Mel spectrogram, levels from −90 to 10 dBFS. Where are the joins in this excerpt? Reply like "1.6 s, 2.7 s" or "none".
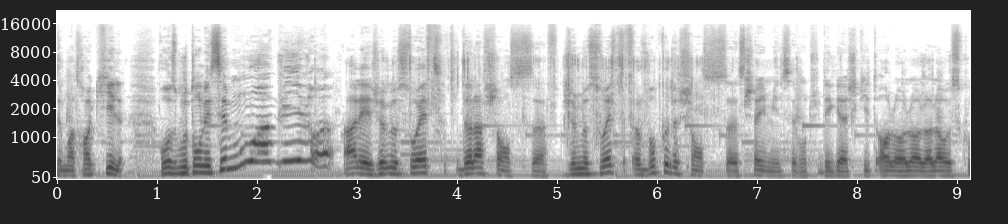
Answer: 2.8 s, 5.0 s, 6.9 s

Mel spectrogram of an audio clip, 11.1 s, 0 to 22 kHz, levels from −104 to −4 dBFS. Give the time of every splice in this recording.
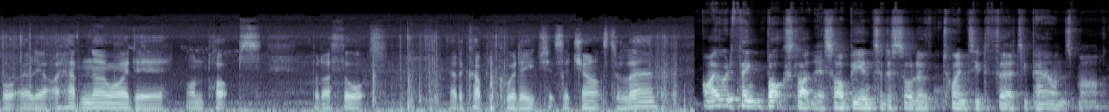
6.9 s

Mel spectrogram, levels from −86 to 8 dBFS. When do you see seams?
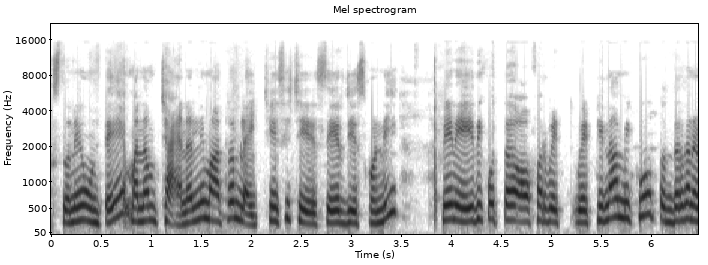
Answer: none

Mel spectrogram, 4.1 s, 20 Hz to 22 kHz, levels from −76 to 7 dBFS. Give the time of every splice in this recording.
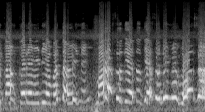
1.7 s

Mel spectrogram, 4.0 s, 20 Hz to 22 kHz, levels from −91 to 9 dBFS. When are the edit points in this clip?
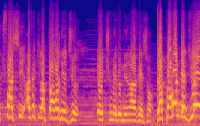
3.1 s

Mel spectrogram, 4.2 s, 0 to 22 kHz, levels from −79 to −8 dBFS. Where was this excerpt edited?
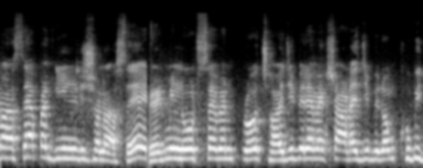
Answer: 1.5 s

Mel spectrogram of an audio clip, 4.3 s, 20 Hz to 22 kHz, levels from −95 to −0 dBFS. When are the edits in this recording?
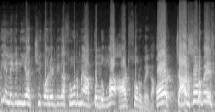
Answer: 3.0 s

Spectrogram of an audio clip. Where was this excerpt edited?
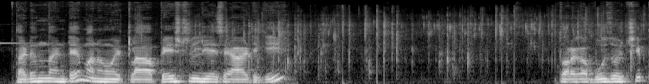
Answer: none

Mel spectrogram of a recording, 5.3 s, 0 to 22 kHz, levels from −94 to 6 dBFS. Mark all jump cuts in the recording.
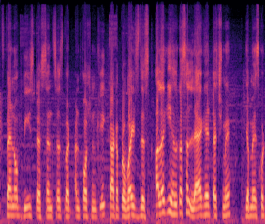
3.0 s

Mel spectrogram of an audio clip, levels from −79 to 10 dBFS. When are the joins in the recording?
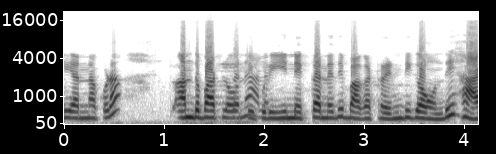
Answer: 1.9 s

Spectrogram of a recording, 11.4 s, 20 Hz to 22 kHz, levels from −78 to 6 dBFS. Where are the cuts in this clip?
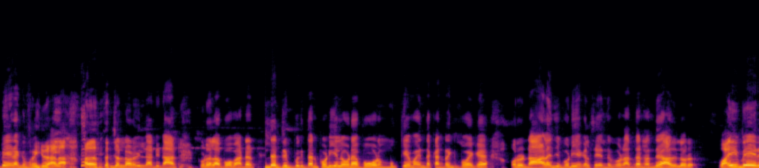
3.9 s

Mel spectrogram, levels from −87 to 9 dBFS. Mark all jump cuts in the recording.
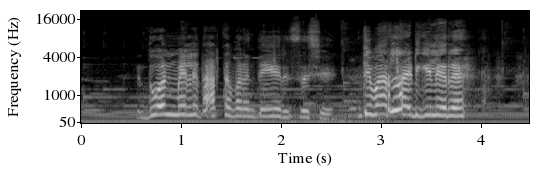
2.6 s

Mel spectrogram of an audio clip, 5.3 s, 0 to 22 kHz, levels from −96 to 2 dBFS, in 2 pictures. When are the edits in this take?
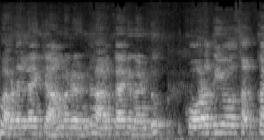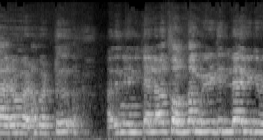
1.7 s

